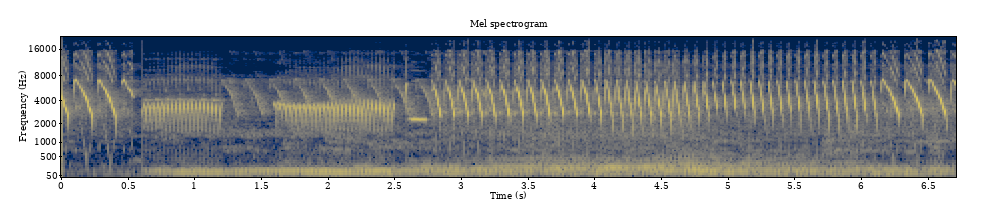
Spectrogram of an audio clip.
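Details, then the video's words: Canary song for training other birds, long and energetic: a few sweeping notes, two sustained low buzzy tones, then a long fast trill of rapidly repeated sweeping notes. "11 Suara Burung Kenari II GACOR PANJANG Cocok untuk Masteran"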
